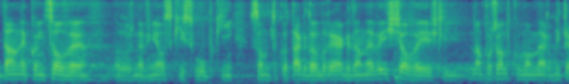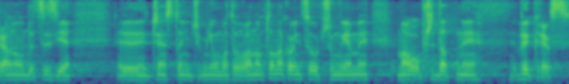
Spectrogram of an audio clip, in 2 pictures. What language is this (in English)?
Polish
